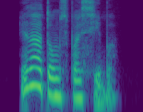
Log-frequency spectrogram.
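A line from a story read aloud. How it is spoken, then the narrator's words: Muttering. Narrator (Russian): буркнул он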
